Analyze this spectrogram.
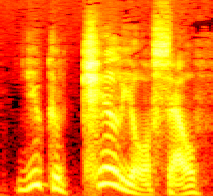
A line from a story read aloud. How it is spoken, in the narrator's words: I said angrily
